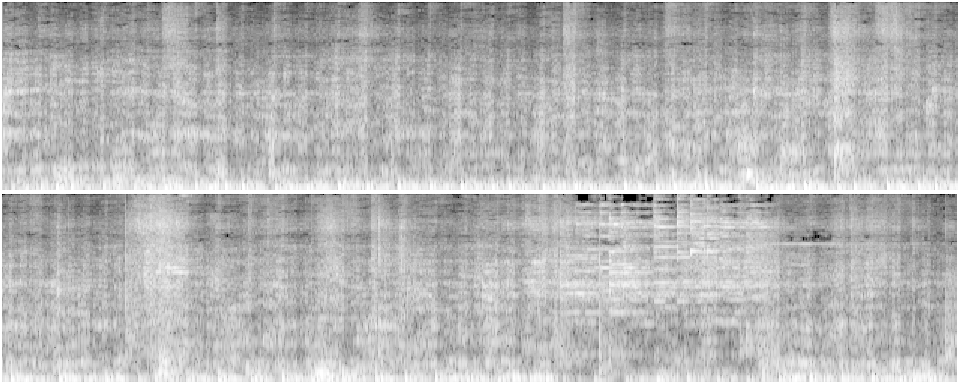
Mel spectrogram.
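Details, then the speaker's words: Honda Beat carburetor scooter after fixing rattling CVT noise by refitting CVT cover support boss: even low drone from belt drive while revving, no rattle; transmission now healthy. "untuk kondisinya sekarang dia tidak berisik ya berarti penghafalan yang menggunakan metode tadi ini berhasil ya teman-teman"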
